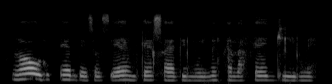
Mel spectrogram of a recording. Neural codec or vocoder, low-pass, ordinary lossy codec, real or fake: codec, 44.1 kHz, 2.6 kbps, SNAC; none; none; fake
